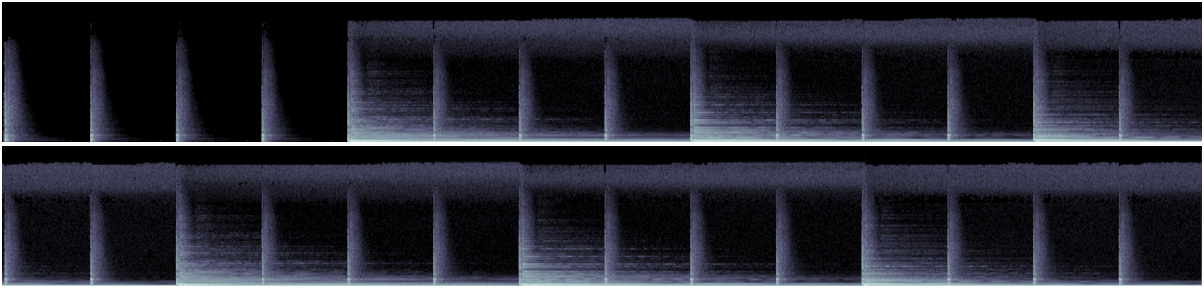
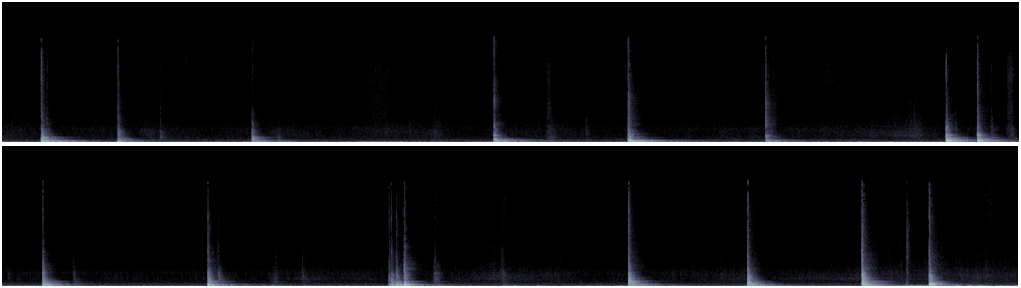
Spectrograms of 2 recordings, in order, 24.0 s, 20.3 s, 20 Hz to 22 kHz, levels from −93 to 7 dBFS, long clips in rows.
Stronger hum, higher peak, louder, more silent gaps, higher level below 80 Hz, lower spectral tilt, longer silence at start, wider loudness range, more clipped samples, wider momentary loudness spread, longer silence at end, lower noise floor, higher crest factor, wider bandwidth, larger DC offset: neither; first, 0 dBFS vs -10 dBFS; first, -18 LUFS vs -34 LUFS; first, 0.81-0.88 s, 1.68-1.73 s, 2.54-2.59 s, 3.38-3.45 s vs none; first, -40 dBFS vs -48 dBFS; about the same, -8.5 dB/octave vs -8.5 dB/octave; about the same, 0 s vs 0 s; second, 3 LU vs 10 LU; neither; second, 14 LU vs 27 LU; about the same, 0 s vs 0 s; first, -85 dBFS vs -56 dBFS; second, 18 dB vs 28 dB; first, 18 kHz vs 15.5 kHz; neither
